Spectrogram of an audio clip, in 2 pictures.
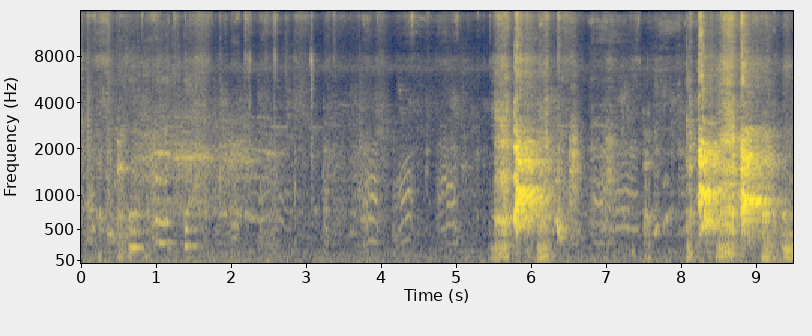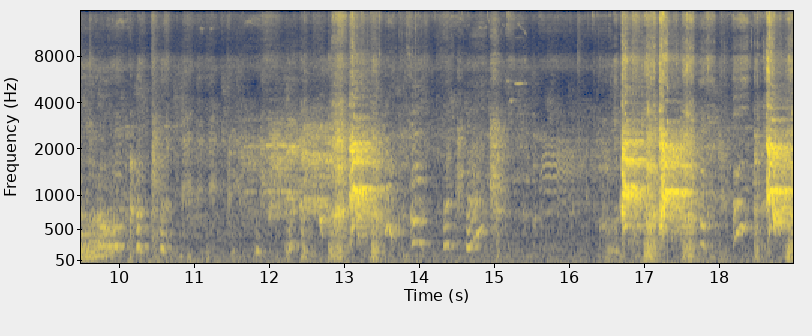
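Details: Belgian Malinois dog, a mother with her puppies, giving several sharp barks in short bursts spaced a few seconds apart, with quiet stretches and human speech between them.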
